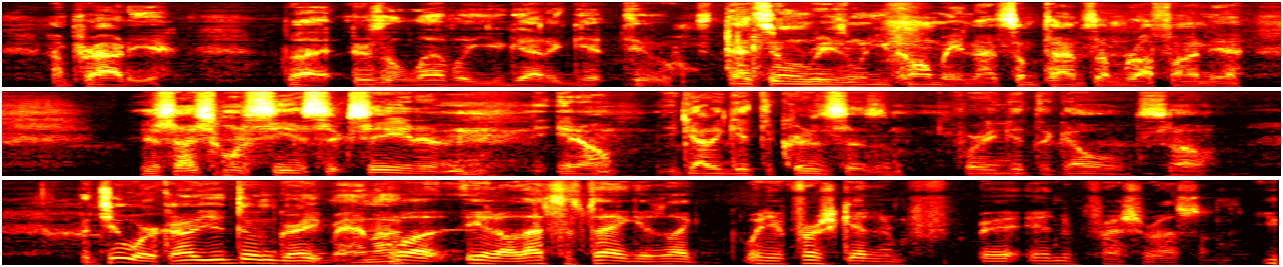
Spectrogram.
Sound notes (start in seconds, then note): none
